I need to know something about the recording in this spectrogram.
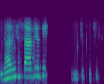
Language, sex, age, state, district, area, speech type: Hindi, female, 60+, Uttar Pradesh, Mau, rural, conversation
